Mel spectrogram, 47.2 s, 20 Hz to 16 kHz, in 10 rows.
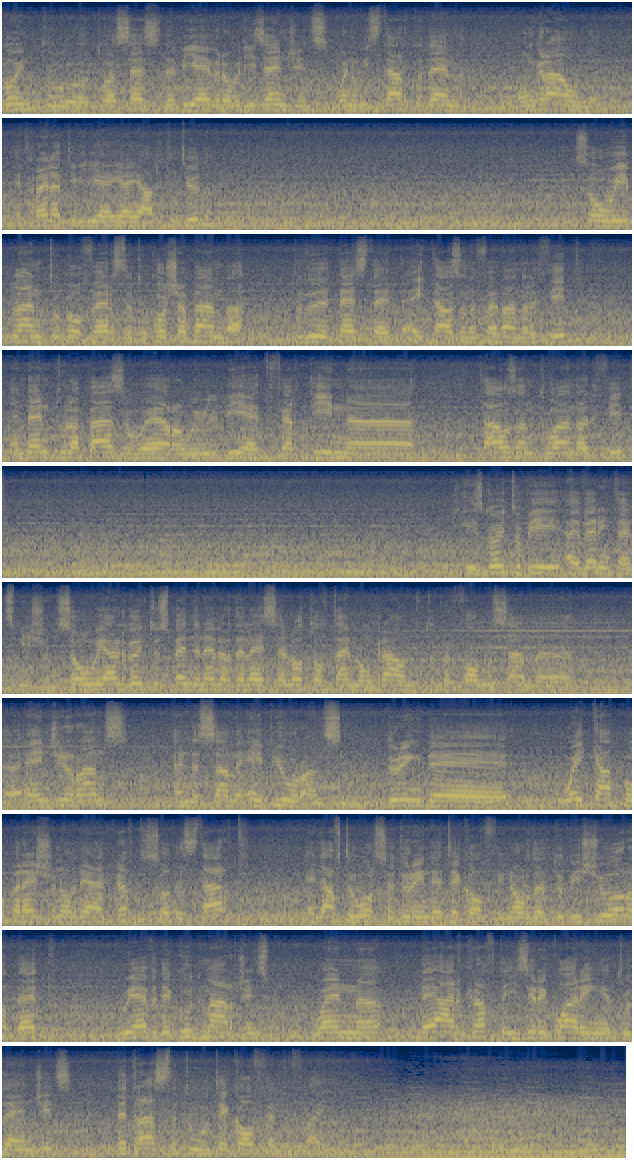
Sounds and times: Speech: 0:00.0 - 0:06.3, 0:09.0 - 0:19.0, 0:22.3 - 0:45.0
Music: 0:00.0 - 0:47.2.

